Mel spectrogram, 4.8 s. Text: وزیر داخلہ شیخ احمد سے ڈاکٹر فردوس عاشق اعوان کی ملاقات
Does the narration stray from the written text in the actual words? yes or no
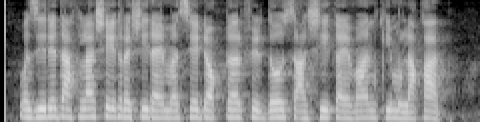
yes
